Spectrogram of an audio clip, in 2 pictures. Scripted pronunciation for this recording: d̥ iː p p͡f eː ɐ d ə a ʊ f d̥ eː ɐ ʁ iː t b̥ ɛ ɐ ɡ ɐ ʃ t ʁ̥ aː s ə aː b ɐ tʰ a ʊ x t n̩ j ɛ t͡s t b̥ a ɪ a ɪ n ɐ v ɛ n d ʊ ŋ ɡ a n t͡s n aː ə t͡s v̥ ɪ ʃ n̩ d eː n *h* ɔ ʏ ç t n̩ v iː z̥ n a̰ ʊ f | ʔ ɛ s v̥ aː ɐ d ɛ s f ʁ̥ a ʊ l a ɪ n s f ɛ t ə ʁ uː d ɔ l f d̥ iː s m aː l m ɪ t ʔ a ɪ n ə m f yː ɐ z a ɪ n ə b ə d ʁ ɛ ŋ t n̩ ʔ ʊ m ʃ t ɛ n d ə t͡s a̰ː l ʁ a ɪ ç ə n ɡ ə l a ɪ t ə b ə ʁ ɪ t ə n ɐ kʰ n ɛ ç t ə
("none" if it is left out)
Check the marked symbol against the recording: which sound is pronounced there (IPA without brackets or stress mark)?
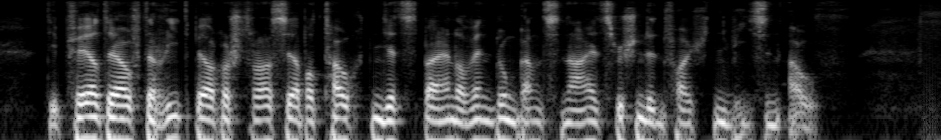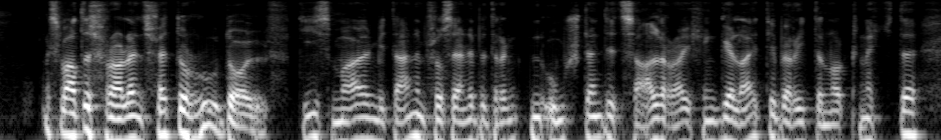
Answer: f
